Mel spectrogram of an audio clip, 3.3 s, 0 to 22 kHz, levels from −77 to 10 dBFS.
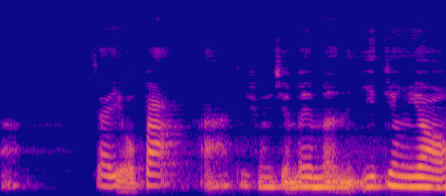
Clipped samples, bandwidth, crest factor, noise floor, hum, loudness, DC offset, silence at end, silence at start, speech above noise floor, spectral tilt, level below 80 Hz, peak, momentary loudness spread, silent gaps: under 0.1%; 8.4 kHz; 16 dB; -61 dBFS; none; -19 LUFS; under 0.1%; 0 s; 0 s; 43 dB; -8 dB/octave; -68 dBFS; -4 dBFS; 15 LU; none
